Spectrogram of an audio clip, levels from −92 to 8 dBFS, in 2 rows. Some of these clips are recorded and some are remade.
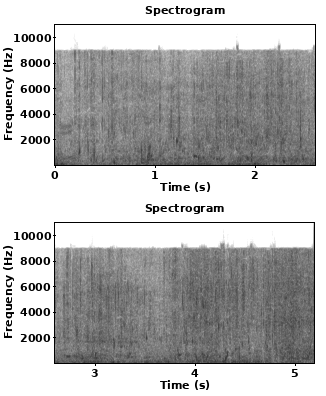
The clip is recorded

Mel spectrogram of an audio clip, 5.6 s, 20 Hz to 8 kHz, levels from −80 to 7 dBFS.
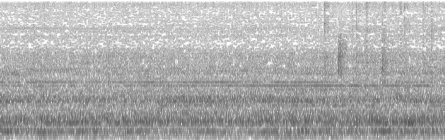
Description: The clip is recorded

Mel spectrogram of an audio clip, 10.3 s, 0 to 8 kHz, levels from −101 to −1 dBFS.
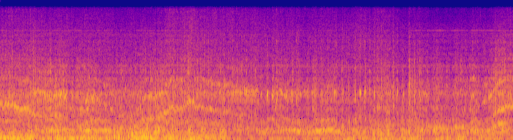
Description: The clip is recorded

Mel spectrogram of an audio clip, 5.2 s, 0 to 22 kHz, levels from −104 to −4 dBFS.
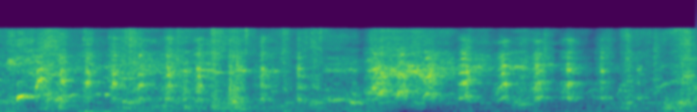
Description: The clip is remade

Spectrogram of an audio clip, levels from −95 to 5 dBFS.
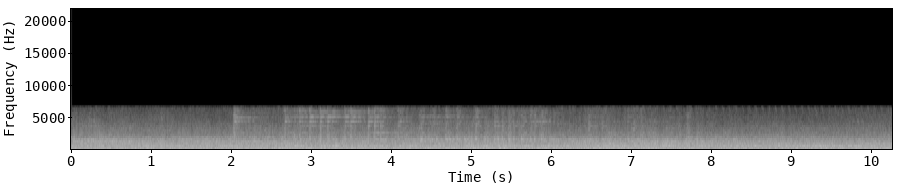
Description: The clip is recorded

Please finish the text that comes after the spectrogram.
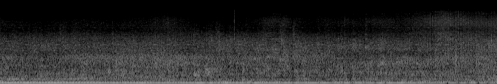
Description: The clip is remade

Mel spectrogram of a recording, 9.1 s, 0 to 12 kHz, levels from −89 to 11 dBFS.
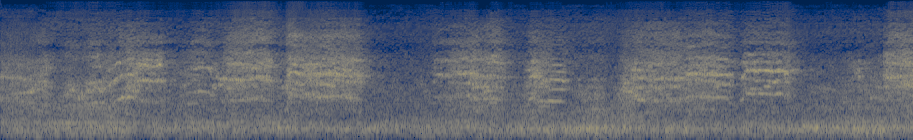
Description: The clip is remade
